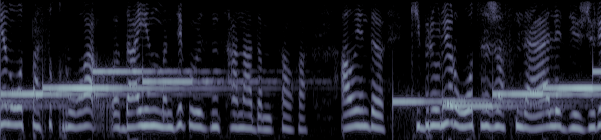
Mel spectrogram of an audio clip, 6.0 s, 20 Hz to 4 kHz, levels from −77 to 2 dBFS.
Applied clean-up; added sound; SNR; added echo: none; Alarm; -3 dB; none.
